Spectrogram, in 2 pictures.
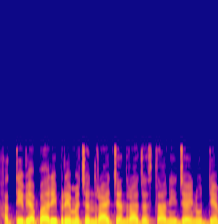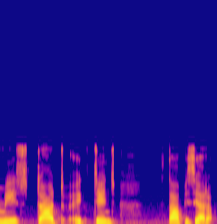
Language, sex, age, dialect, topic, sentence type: Kannada, female, 25-30, Central, banking, statement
